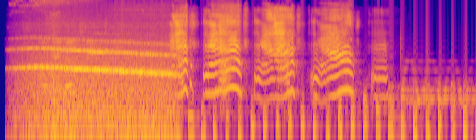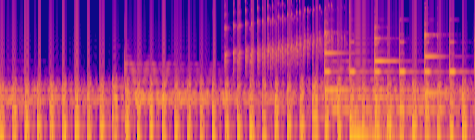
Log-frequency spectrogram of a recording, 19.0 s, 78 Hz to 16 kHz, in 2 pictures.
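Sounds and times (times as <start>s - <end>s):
steady low beat: 4.0s - 19.0s.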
